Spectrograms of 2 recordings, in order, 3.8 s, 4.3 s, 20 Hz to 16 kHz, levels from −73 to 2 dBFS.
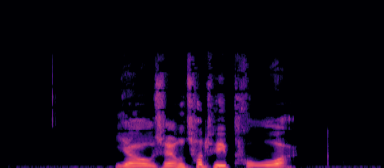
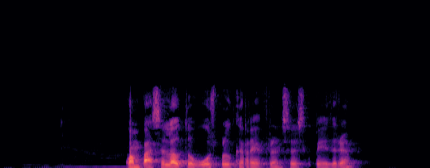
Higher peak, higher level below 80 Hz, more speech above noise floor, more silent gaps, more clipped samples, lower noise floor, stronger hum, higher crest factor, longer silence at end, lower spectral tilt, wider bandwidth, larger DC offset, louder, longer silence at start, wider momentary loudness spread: about the same, -4 dBFS vs -6 dBFS; second, -74 dBFS vs -60 dBFS; second, 41 dB vs 50 dB; neither; neither; second, -63 dBFS vs -77 dBFS; neither; about the same, 20 dB vs 24 dB; first, 0.95 s vs 0.75 s; about the same, -5 dB/octave vs -5 dB/octave; first, 11.5 kHz vs 8.2 kHz; neither; first, -23 LUFS vs -27 LUFS; about the same, 1.15 s vs 1.25 s; second, 6 LU vs 11 LU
